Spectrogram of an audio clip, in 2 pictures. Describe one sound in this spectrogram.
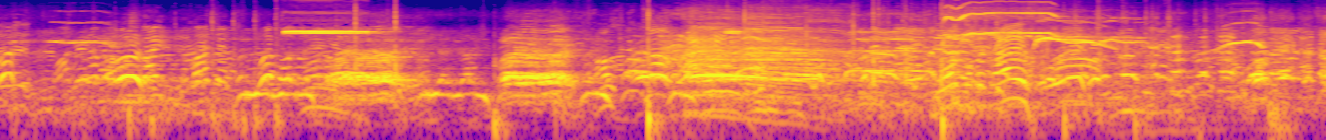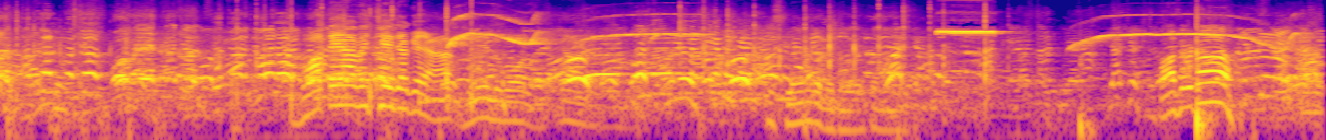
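Young men call out loudly to each other nearby.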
